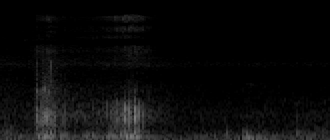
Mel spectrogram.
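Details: A child imitating their father's big snoring makes two short, rough nasal snorts, then quieter breathy sounds; this is a simulated snore, not real snoring.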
